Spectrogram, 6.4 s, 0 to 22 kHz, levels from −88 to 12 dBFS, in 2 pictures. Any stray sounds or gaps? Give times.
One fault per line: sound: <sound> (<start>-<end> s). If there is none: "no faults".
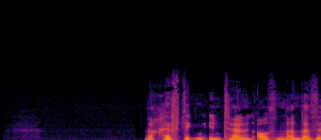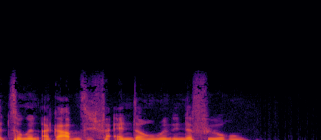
no faults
